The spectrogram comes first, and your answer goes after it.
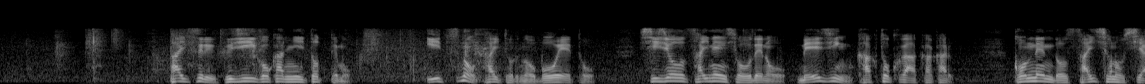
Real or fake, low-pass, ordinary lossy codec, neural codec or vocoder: real; 5.4 kHz; none; none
